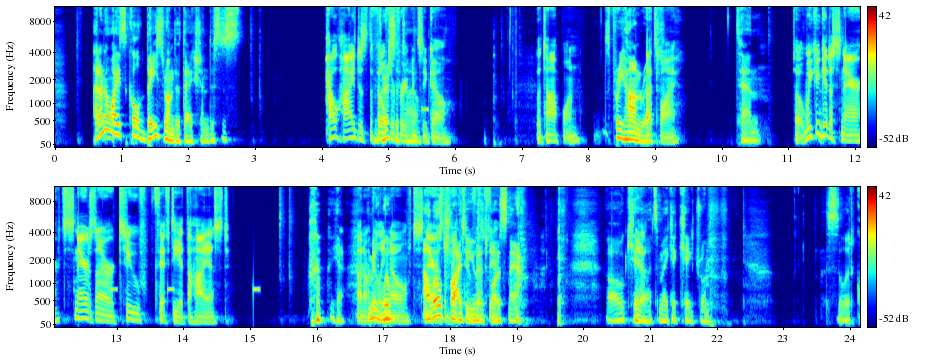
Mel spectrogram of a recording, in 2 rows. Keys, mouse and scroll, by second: 2.2 click, 2.7 space, 4.5 space, 4.8 click, 5.3 space, 6.5 space, 6.7-10.5 drag, 10.1 typing, 10.9 click, 11.4 typing, 12.7 click, 15.2 space, 16.5 click, 17.9 click, 18.0 click, 19.2-20.2 drag, 24.0 click.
